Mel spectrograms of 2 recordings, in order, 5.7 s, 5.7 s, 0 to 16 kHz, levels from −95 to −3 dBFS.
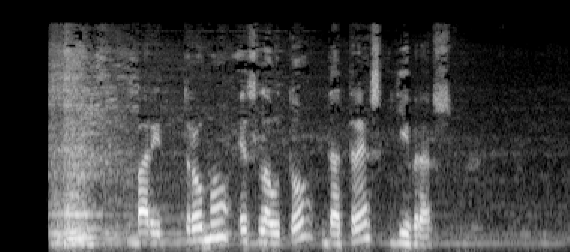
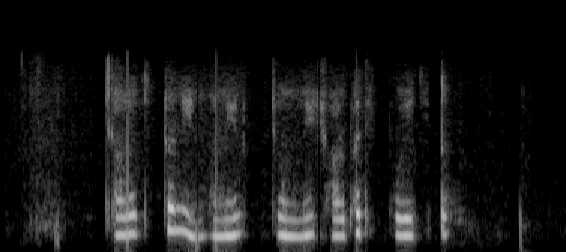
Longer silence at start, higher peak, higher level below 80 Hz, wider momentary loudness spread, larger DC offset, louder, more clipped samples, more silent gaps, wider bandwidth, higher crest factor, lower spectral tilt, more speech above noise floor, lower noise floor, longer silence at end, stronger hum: about the same, 0.5 s vs 0.55 s; first, 0 dBFS vs -16 dBFS; first, -48 dBFS vs -76 dBFS; second, 8 LU vs 11 LU; neither; first, -16 LUFS vs -34 LUFS; neither; neither; first, 11.5 kHz vs 7 kHz; about the same, 16 dB vs 20 dB; about the same, -6.5 dB/octave vs -6 dB/octave; second, 34 dB vs 46 dB; second, -49 dBFS vs -78 dBFS; about the same, 1.25 s vs 1.2 s; neither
